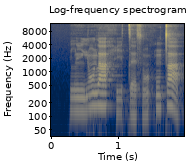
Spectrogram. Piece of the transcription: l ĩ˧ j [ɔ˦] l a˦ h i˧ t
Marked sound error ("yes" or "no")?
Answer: yes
